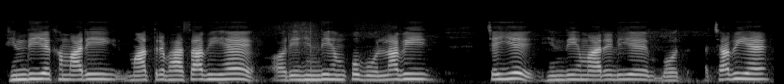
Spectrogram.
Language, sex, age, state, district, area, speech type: Hindi, female, 45-60, Uttar Pradesh, Mirzapur, rural, spontaneous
